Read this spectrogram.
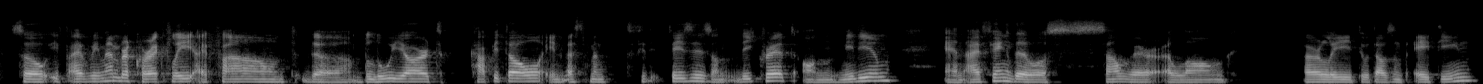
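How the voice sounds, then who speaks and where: In a conversational interview, a guest from Slovakia in his thirties talks in English, stopping and restarting with many fillers. His voice is mid-range, and the highs are cut off in the recording.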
